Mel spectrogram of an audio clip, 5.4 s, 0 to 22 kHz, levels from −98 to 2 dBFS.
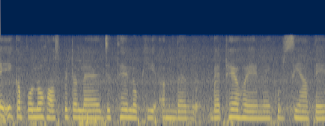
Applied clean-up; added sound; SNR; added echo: none; none; none; none.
